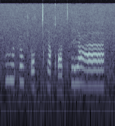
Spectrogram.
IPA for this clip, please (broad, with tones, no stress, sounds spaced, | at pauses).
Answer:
ɦ u˥ ħ o˦ t͡ʃʼ ɔ˨ ǀʰ e˨ qʼ ɔ˩ tʰ eː˥ ʕ aː˦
